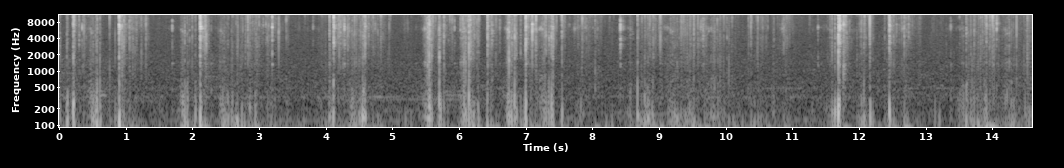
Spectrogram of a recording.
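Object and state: Bar soap being scraped and cut.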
